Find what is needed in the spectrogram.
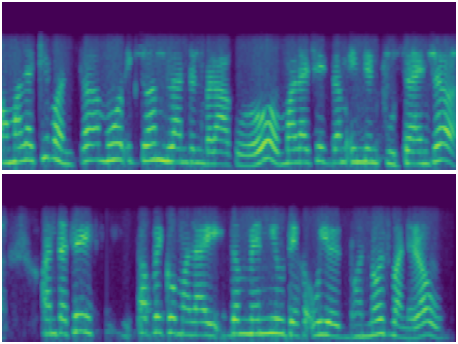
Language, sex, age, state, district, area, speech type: Nepali, female, 18-30, West Bengal, Kalimpong, rural, conversation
